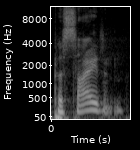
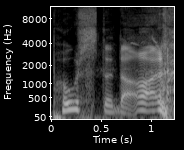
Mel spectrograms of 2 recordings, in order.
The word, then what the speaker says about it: Poseidon: I can't laugh because when I was reading the Percy Jackson books, I saw the word Poseidon. Pedodon and I said postadon.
